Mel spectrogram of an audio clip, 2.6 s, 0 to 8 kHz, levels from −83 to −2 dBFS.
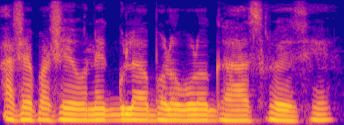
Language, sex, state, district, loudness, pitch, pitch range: Bengali, male, Assam, Hailakandi, -14 LUFS, 130 Hz, 125-135 Hz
